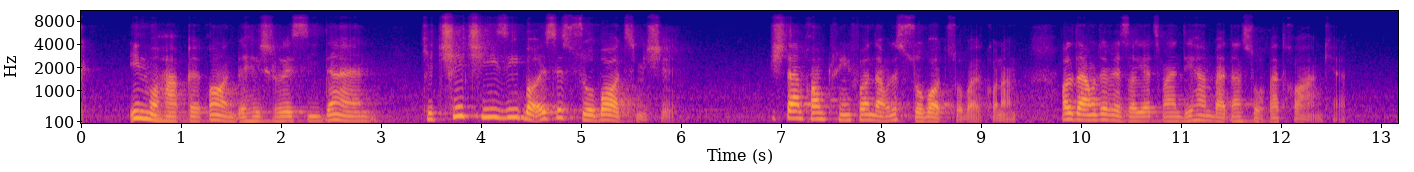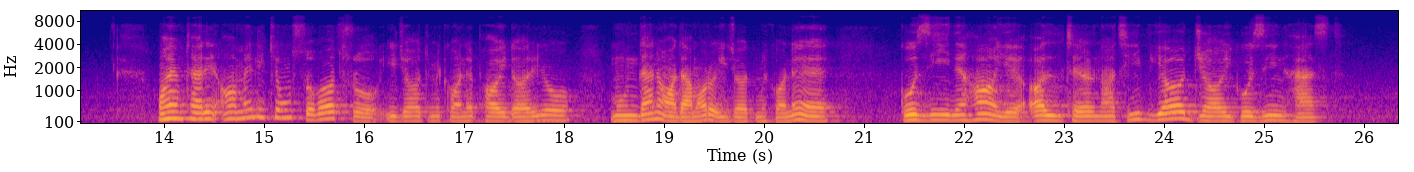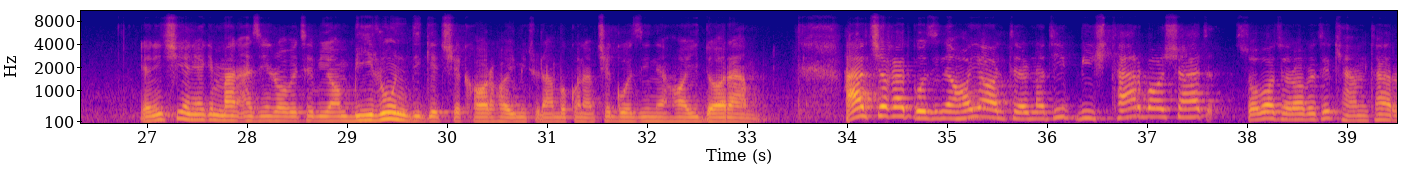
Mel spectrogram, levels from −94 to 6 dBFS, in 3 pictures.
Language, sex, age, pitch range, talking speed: Persian, male, 40-59, 125-180 Hz, 120 wpm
